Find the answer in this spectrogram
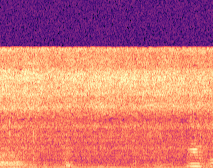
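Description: A quiet lull between songs in a children's alphabet app on a tablet: the last of a sung phrase dies away at the start, leaving faint room noise with a steady low hum until a voice starts again at the very end.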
